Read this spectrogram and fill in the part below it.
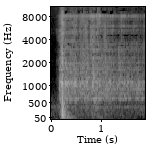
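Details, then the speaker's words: Suzuki Grand Vitara belt idler pulley, spun by hand with belt off during alternator brush replacement: rough, gritty whirr fading as it slows; worn idler pulley bearing noise, needs replacement. "it sounds terrible so they all need to be replaced i'll just have to hope that they don't break so quickly"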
